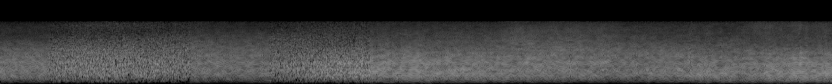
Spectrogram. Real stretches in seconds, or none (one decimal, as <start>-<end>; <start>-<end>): 0.5-1.9; 2.7-3.7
